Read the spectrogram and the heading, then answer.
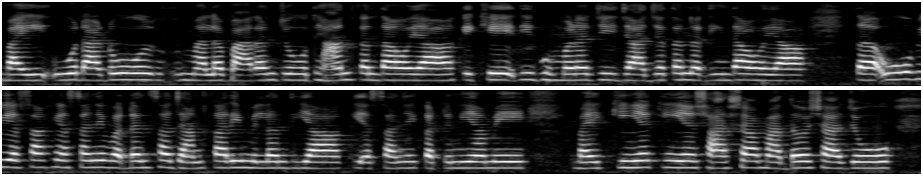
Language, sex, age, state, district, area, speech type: Sindhi, female, 30-45, Madhya Pradesh, Katni, urban, spontaneous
